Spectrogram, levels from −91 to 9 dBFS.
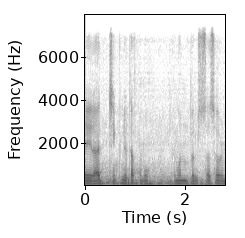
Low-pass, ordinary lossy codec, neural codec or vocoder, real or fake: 7.2 kHz; none; codec, 24 kHz, 0.9 kbps, WavTokenizer, small release; fake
